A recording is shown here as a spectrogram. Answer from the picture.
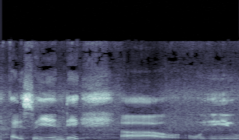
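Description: Speech only: a woman's voice talking steadily in Kinyarwanda.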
